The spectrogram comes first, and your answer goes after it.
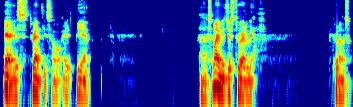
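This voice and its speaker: A man's voice: deep voice, takes it slowly. A man from Europe, speaking English as a second language with a non-native accent, talking casually on a livestream with many fillers and restarts. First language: not English. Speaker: crypto livestreamer.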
